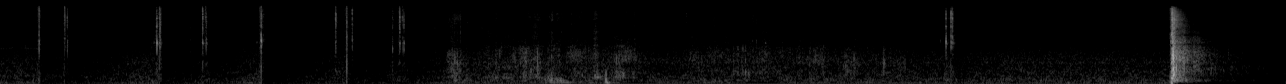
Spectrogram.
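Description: A series of short metallic clicks as a revolver is handled and readied, then a single sharp .45 Colt revolver shot just before the end, much louder than the clicks.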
